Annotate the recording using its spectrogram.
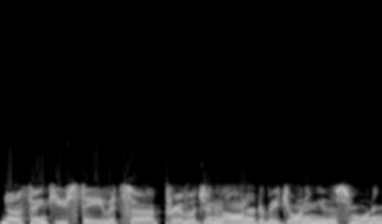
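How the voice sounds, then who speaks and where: Speaking with a Southern US accent, a man has a medium pitch and ordinary pitch variation. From US South, Tennessee. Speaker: former DEA agent. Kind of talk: casual interview chat.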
